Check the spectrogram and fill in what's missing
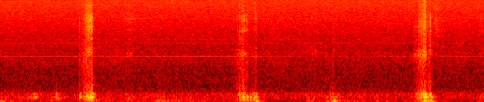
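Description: Medium-length manicured nails and fingertips of both hands tap directly on the rounded, perforated metal mesh grille of an uncovered black USB condenser microphone with a hollow head. A few spaced, dull thumps ring out, low and boomy with a brief bright click, between quieter rustles and faint scratching against a steady faint hum.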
